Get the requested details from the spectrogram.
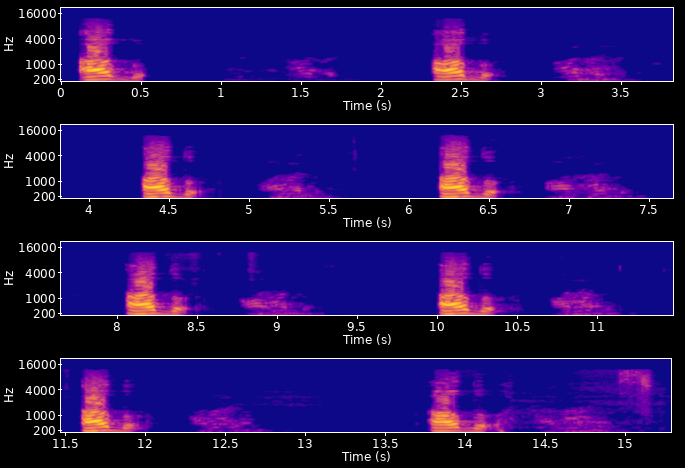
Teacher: تو کلکلہ ضاد میں نہیں ہے۔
